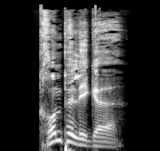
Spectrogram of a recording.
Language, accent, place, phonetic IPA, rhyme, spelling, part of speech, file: German, Germany, Berlin, [ˈkʁʊmpəlɪɡə], -ʊmpəlɪɡə, krumpelige, adjective, De-krumpelige.ogg
- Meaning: inflection of krumpelig: 1. strong/mixed nominative/accusative feminine singular 2. strong nominative/accusative plural 3. weak nominative all-gender singular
